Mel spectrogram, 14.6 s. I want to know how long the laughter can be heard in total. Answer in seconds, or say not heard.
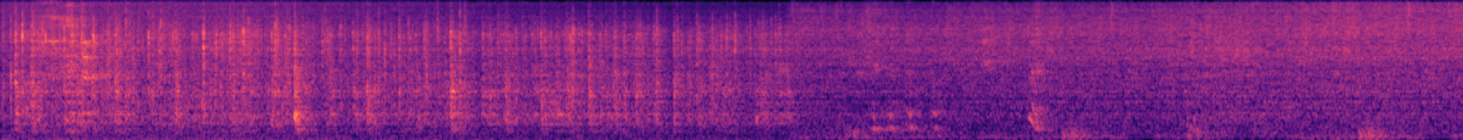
3 s.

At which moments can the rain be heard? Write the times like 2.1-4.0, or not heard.
0.0-14.5.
